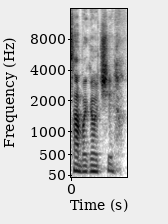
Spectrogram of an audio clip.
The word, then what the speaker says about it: Tamagotchi: Tamagotchi. I mean, Tamagotchi. I mispronounced it when I was a kid because I didn't know Japanese, but it's Tamagotchi.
